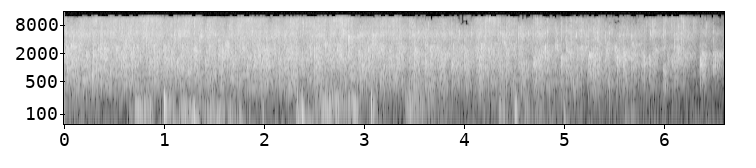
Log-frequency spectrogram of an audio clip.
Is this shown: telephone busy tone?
no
